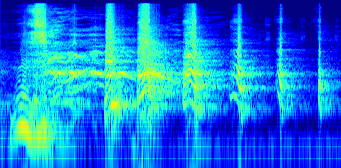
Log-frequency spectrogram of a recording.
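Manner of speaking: cackling at the Falcons; high shouting laugh. Real, not acted. Mocking the Falcons.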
